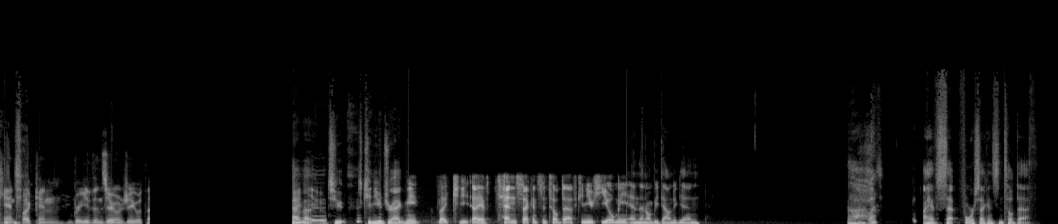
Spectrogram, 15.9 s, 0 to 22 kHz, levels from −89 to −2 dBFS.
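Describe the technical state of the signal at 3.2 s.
Audio dropout to silence from 2.25 to 4.39 s: total silence with no room tone, unlike a fade. This is likely a lost input recorded as silence.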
